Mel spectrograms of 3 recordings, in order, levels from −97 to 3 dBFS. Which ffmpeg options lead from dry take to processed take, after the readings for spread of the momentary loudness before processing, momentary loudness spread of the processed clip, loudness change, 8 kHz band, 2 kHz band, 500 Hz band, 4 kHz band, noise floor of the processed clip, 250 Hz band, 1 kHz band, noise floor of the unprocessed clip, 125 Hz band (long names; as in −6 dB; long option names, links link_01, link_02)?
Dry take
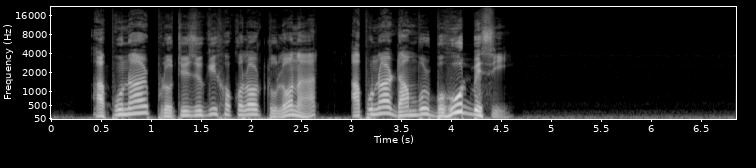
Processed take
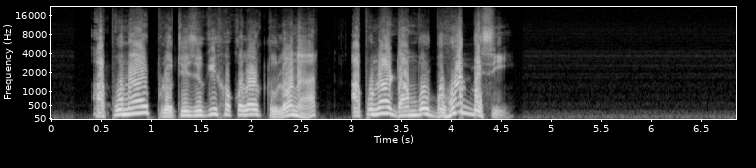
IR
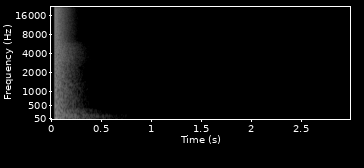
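11 LU, 7 LU, +7.5 dB, +12.5 dB, +13.5 dB, +7.5 dB, +11.5 dB, −63 dBFS, +6.5 dB, +6.0 dB, −59 dBFS, +6.5 dB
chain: -af "aeval=exprs='0.794*sin(PI/2*5.01*val(0)/0.794)':channel_layout=same,highpass=150,volume=-4.5dB"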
